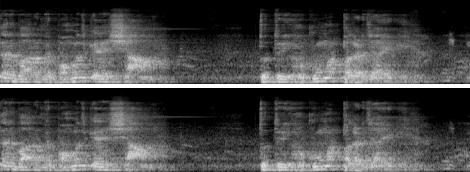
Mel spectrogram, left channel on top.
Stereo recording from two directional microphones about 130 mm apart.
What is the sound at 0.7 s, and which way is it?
Speech, centre (ahead or behind).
